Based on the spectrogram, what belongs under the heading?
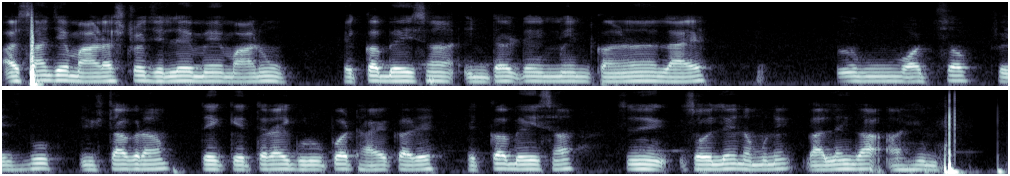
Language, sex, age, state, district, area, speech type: Sindhi, male, 18-30, Maharashtra, Thane, urban, spontaneous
